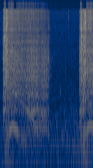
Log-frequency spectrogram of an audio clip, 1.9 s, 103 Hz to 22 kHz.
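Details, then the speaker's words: 2002 Tamiya Terra Crusher nitro RC truck with a low-compression engine, primed and glow-heated: two short cranking bursts where the starter spins up and sags without catching. The one-way starter bearing is slipping, and the engine was later judged cooked. "okay the one-way bearing is a slipper ill ill ill pull it'll pull eventually"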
